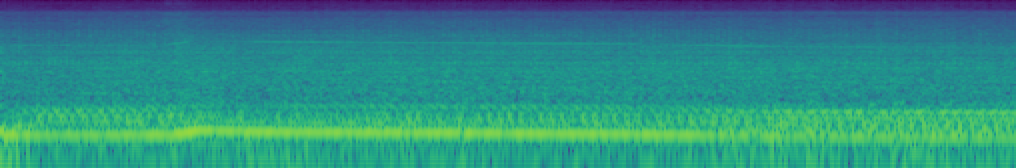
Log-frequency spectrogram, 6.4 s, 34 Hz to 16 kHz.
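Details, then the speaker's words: 1951 Korean War M38 army jeep, not run in years, running on starting fluid after points diagnosis and fuel pump reconnected: low steady drone with faint uneven throb; runs but a little rough and unsettled, likely no coolant in it. "so guys so there it is it runs"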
